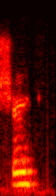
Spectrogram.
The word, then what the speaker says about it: Sheikh: us a little bit about who is Sheikh? And I hope I'm pronouncing your last name right. Is it Sheikh?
